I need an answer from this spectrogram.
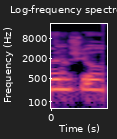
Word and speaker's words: bonjour: У нас вот это bonjour. On, сейчас покажу. On, ой, извиняюсь. On идет в нос. Bon. И jour. У нас будет читаться как U.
